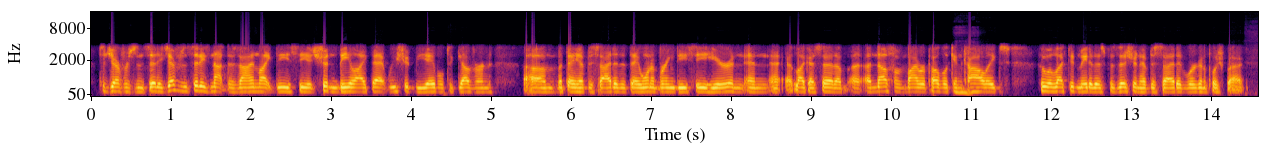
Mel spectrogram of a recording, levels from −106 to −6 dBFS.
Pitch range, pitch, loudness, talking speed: 135-145 Hz, 140 Hz, -21 LUFS, 240 wpm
